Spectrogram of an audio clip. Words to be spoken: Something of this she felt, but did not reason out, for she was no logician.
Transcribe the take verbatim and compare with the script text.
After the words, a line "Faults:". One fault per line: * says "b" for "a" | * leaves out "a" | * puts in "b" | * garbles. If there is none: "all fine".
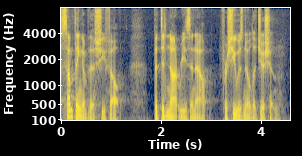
Something of this she felt, but did not reason out, for she was no logician.
Faults:
all fine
